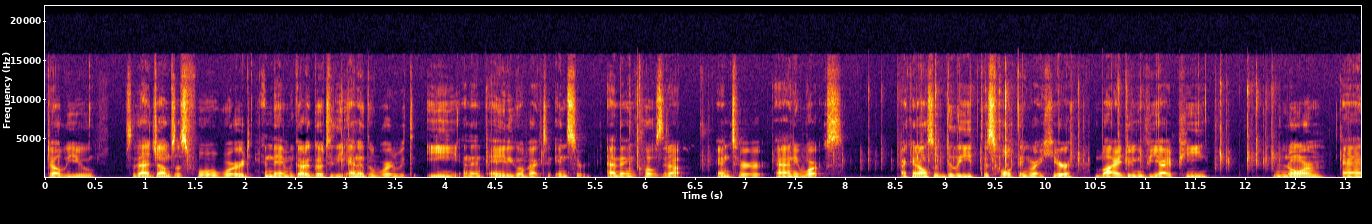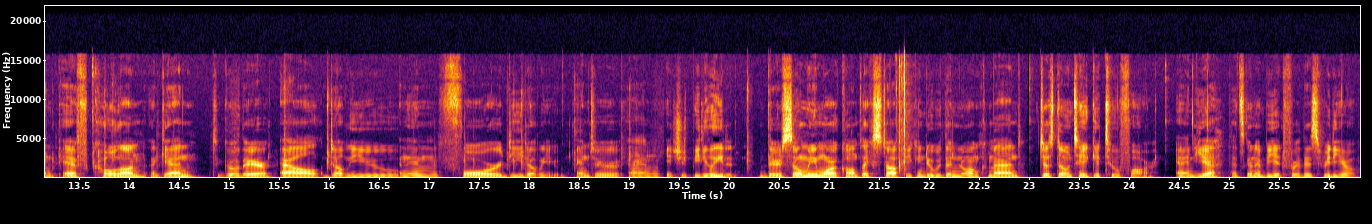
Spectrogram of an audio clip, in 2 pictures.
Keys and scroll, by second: 0.1 w, 3.0 e, 4.5 a, 6.0 shift+], 6.6 Return, 8.2-14.3 typing, 10.3 ctrl+c, 15.6 l, 16.0 w, 17.1-18.5 typing, 19.0 ctrl+c.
